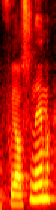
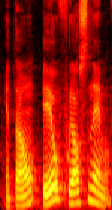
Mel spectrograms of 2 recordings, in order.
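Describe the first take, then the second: First: Said in the usual way. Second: "eu" leaned on as the written-out subject; stress on eu. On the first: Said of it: "não houve necessidade de escrever". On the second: Shown as a demonstration. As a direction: hit the word "eu" to show the hidden subject. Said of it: "Se eu fosse escrevê-lo, seria eu".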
